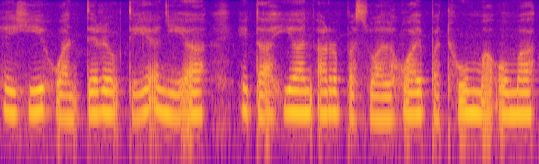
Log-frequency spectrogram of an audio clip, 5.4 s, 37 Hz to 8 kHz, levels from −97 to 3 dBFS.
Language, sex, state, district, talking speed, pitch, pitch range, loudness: Mizo, female, Mizoram, Aizawl, 155 wpm, 195 Hz, 180-205 Hz, -16 LUFS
